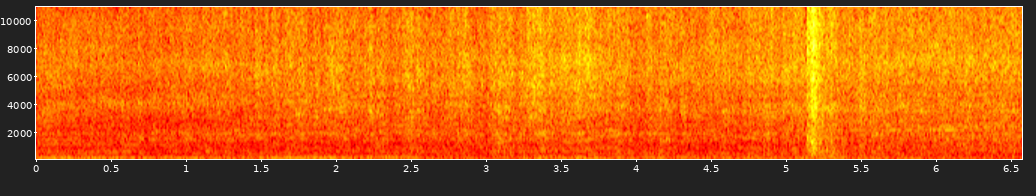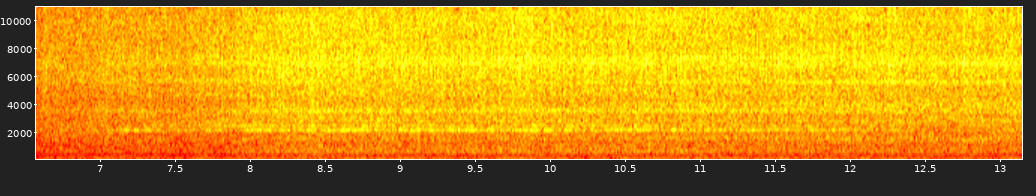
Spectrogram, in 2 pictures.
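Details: 1991 Ford Mustang: uneven, stumbling idle with irregular beat, then a rough-edged rev; engine missing on a cylinder.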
